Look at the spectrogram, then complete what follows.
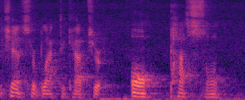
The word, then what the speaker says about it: en passant: So this is a chance for black to capture en passant, or as often American players say, en passant. But we like to try to use our French pronunciation correctly.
